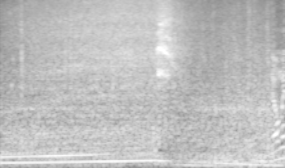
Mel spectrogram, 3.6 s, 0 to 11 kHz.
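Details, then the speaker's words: BMW E30 with a swapped-in used N54 turbo engine, on its first drive after fixing a high-boost misfire, pulling up a hill in fourth gear around 35 mph: a steady rising drone with an even beat and no stumble; smooth acceleration, no misfire. "going up a hill it feels smooth it does feel smoother i mean it's not just in my head"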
